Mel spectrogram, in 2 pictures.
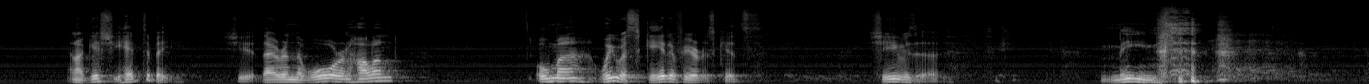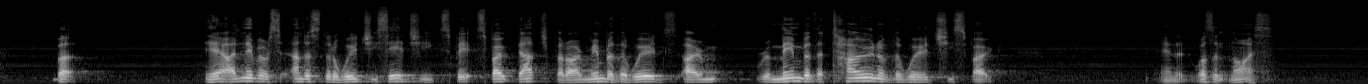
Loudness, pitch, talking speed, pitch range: -24 LUFS, 130 Hz, 125 wpm, 115-140 Hz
